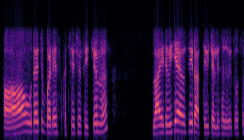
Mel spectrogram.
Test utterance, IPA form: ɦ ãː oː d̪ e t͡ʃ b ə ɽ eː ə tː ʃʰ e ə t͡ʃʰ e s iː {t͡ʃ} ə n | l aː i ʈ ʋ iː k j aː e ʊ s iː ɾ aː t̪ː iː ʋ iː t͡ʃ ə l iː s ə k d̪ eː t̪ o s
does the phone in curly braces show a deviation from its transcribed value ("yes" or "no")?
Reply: no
